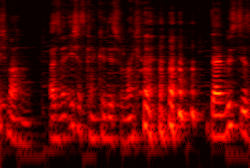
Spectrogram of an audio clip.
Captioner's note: laughing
